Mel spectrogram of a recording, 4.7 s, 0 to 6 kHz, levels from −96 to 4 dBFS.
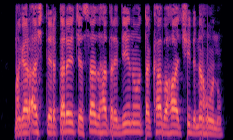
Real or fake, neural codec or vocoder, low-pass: real; none; 5.4 kHz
